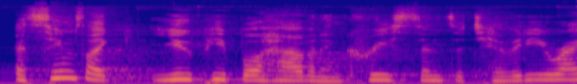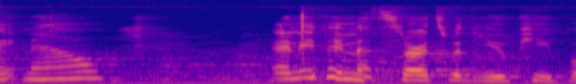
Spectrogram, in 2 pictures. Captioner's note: groaning from Audience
